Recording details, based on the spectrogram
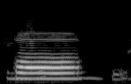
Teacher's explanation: So I stretch the sound for this فتحة, it's prolonged the sound for this فتحة, it's become ألف. When I stretch the sound for this فتحة, I get ألف مد.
